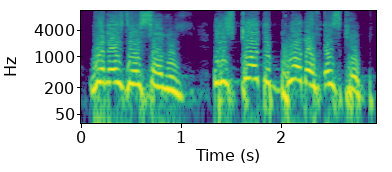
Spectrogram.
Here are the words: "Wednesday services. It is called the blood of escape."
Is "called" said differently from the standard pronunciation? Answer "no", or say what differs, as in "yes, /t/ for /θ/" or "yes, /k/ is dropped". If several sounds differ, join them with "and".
yes, /l/ is dropped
